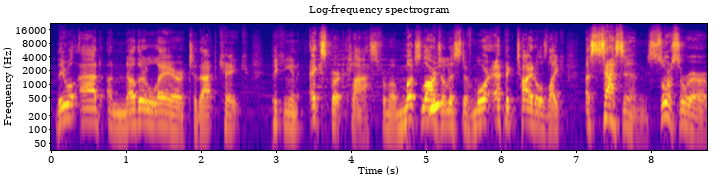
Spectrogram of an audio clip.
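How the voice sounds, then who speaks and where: A man hosts a roleplaying video from a small home office. His mid-pitched delivery is emphatic and enthusiastic. Music plays behind his scripted commentary. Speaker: tabletop roleplaying video host. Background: background music.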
